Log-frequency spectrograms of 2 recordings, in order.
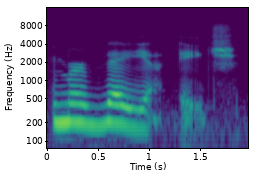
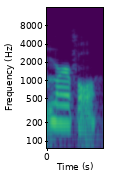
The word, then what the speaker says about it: Merveille H: Okay, I was pronouncing it wrong. It's Merveille H. M-E-R-V-E-I-L-L-E. Not Merville.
